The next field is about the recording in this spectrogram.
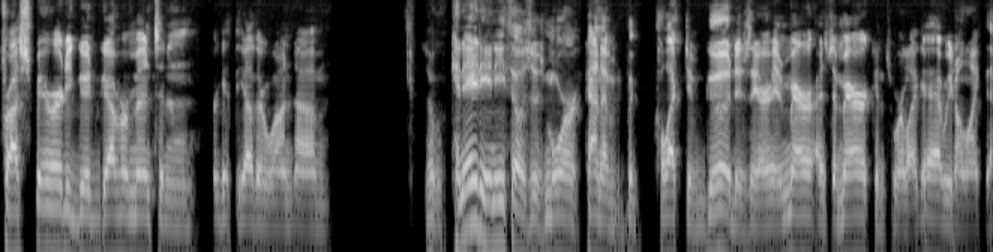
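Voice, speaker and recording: A man's fairly low pitch at a fairly quick pace. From Canada. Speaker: think tank president, policy expert. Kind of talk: interview. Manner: animated.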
